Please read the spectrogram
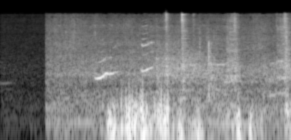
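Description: Near silence for the first half second or so, then rustling, thumps and clicks of hands working in and around a wire crate, with a few short rising squeaky calls about one and a half to two seconds in.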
